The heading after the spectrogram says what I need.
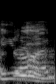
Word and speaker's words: Phelan: Is that how you pronounce it? Yep, Phelan? Yep, Phelan. It's a New England. Phelan. In Ireland, it's Phelan.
